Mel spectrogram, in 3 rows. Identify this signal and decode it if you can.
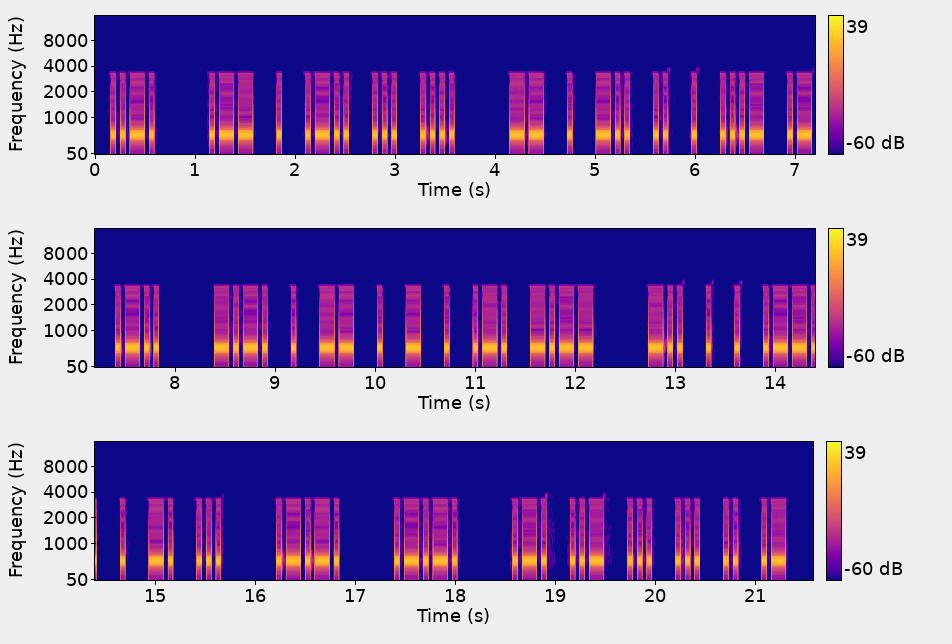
Morse code, heard as a keyed tone, about 25 wpm, spaced as for 20 wpm, 550 Hz. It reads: F WELSH MEDIEVAL CEMETERY DEEPENS <AR> <AR> RUSSIA
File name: podcast / News headlines-1x-25x20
